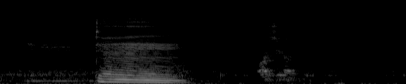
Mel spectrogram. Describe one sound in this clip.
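A young man exclaims close to a microphone.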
